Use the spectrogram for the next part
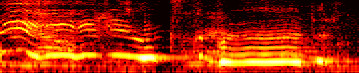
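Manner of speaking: very high, drawn-out happy squeal; delighted squeal. Real, not acted. Celebrating that the child eats.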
